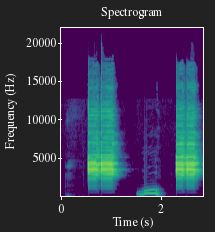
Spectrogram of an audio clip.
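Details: Bluvall K10 dual-motor, dual-battery 52V 2000W moped-style e-bike: short high-pitched double beeps repeating about every two seconds while signaling; turn signal buzzer working normally.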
